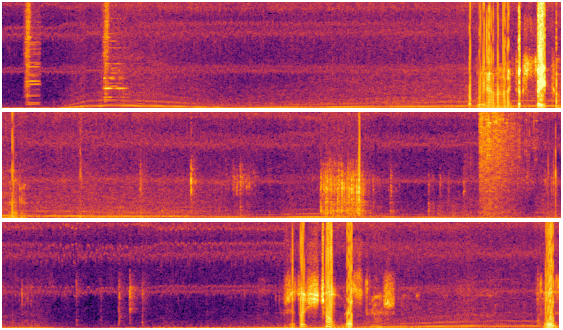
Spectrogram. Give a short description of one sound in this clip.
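A car engine revs up and down as it speeds along.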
